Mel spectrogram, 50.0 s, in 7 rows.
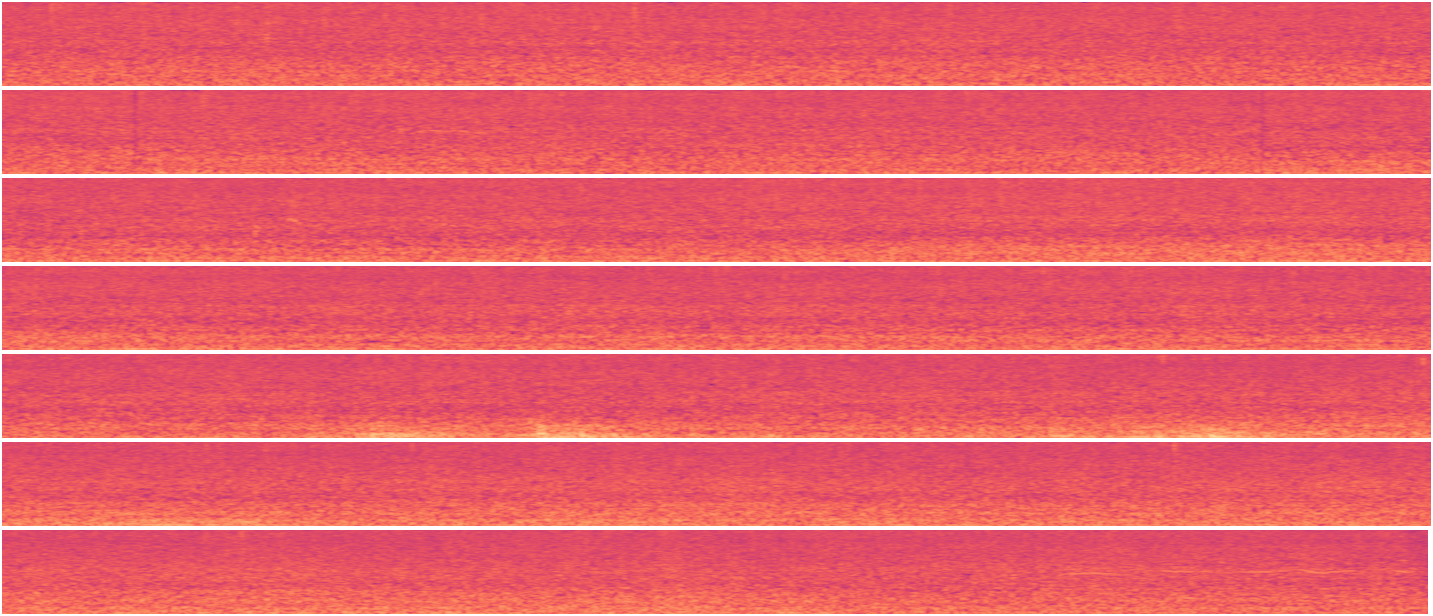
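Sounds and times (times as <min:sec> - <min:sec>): heavy rain pouring: 0:00.0 - 0:50.0
thunder rumbling: 0:30.1 - 0:39.6.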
